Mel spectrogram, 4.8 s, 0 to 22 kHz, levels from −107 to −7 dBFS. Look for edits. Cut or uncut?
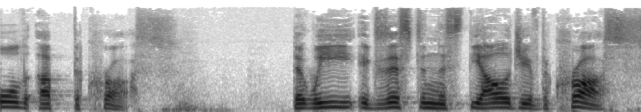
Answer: cut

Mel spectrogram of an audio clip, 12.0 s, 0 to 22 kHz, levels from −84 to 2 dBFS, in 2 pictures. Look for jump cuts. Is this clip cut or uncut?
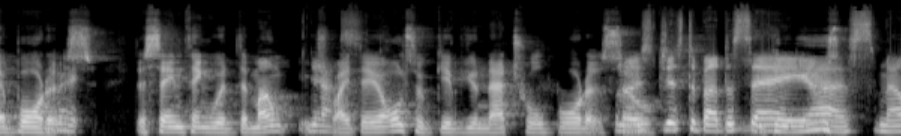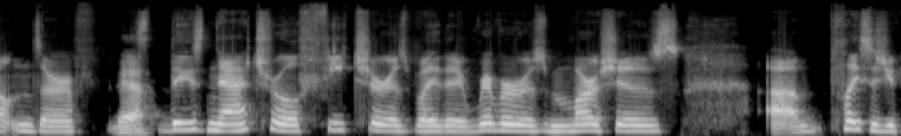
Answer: uncut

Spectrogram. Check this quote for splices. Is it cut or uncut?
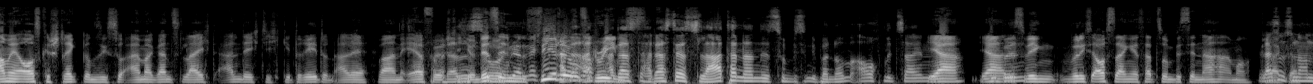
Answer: cut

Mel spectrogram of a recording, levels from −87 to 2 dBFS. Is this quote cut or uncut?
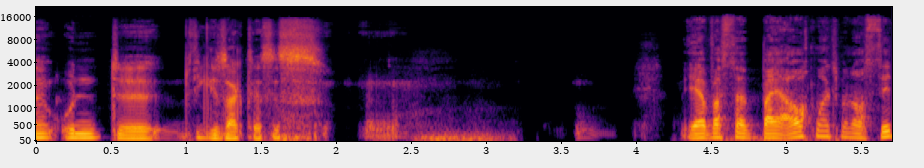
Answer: uncut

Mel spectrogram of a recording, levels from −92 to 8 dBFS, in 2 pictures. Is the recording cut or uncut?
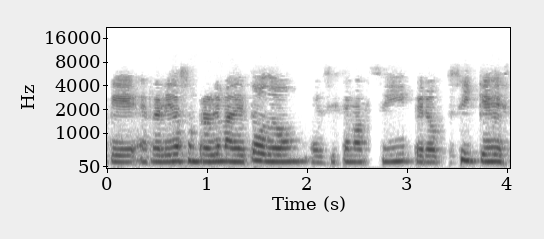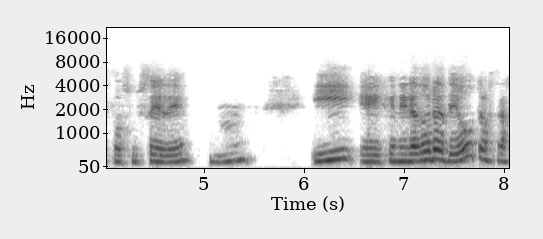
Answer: cut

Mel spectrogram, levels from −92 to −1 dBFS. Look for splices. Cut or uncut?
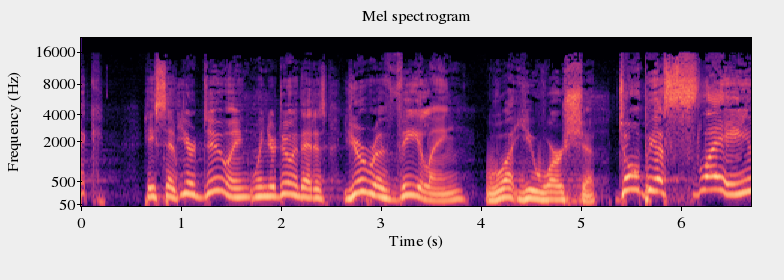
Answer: cut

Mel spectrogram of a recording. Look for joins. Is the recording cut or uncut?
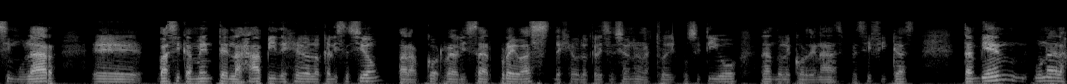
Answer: cut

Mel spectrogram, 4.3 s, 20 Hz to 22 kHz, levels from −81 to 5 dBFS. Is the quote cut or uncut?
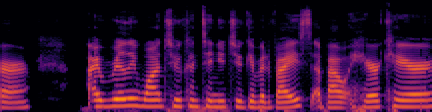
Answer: uncut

